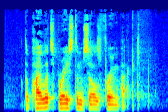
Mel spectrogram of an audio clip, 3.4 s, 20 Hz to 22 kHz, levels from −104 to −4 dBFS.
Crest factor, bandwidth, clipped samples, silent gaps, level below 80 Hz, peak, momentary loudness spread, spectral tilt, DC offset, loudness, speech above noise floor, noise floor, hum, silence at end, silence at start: 22 dB; 16 kHz; under 0.1%; none; -76 dBFS; -6 dBFS; 17 LU; -4.5 dB/octave; under 0.1%; -25 LUFS; 34 dB; -60 dBFS; none; 0.6 s; 0.5 s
